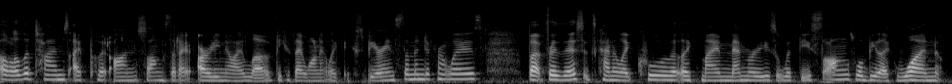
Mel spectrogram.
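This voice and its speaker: A young woman of twenty chatting casually to her viewers at a middling pitch. She rambles loosely, filling her sentences with "like" and "um". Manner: rambling, filler-heavy, lots of "like". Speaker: vlogger.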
